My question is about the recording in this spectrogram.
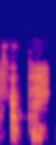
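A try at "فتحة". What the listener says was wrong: Ya, fathah ya, bukan fatah. Taknya tidak berharokat. Iya, taknya sukun fathah ya. Dengan fathah ya.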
